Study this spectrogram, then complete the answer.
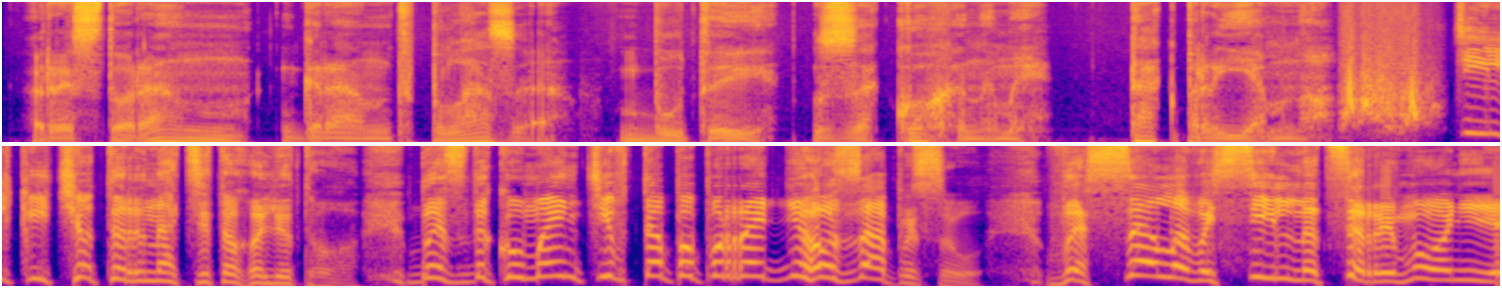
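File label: Ukrainian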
